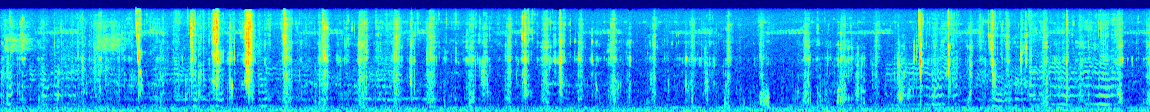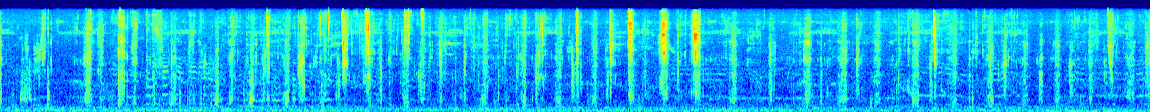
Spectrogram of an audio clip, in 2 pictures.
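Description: Close-up chewing and crunching of blanched squid and crisp fresh vegetables, with many sharp, irregular crunches.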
